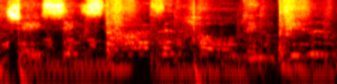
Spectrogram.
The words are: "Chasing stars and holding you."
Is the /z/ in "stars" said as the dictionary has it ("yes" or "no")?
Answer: yes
